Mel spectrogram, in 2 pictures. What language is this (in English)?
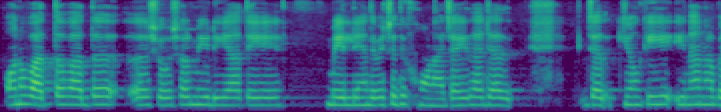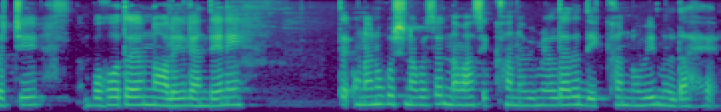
Punjabi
